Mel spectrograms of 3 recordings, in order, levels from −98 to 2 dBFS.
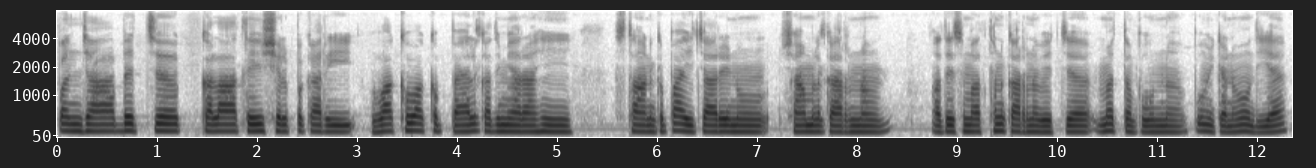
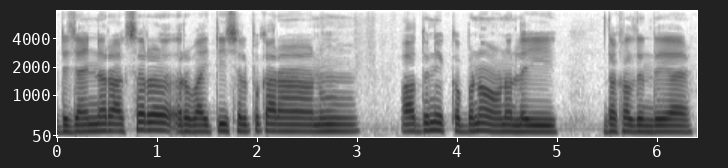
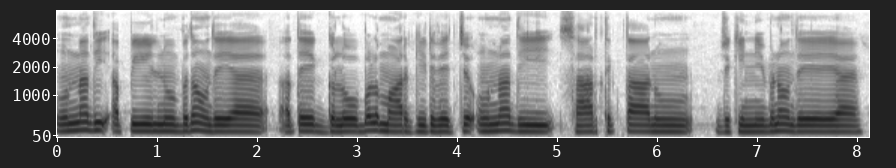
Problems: none marked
